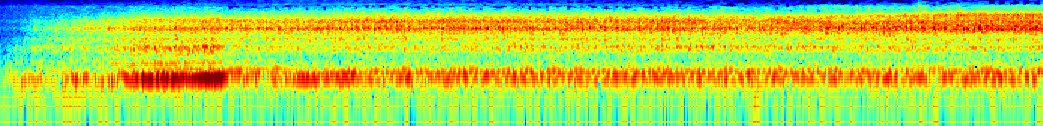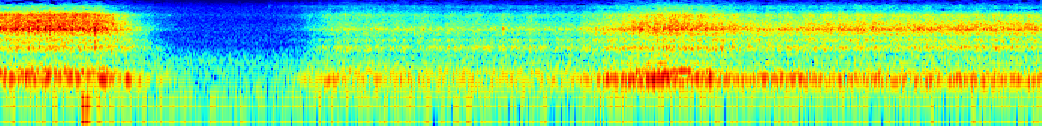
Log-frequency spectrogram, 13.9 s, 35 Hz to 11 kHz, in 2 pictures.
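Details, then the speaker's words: 400W three-phase alternator/motor tested at 69 V, after repacking one bearing side with grease: even, steady spinning whine with no rasp or rumble and a brief spin-down midway; bearing now runs smoother and quieter. "by the way it did sound a little quieter we'll see damn it just sounds quieter"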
